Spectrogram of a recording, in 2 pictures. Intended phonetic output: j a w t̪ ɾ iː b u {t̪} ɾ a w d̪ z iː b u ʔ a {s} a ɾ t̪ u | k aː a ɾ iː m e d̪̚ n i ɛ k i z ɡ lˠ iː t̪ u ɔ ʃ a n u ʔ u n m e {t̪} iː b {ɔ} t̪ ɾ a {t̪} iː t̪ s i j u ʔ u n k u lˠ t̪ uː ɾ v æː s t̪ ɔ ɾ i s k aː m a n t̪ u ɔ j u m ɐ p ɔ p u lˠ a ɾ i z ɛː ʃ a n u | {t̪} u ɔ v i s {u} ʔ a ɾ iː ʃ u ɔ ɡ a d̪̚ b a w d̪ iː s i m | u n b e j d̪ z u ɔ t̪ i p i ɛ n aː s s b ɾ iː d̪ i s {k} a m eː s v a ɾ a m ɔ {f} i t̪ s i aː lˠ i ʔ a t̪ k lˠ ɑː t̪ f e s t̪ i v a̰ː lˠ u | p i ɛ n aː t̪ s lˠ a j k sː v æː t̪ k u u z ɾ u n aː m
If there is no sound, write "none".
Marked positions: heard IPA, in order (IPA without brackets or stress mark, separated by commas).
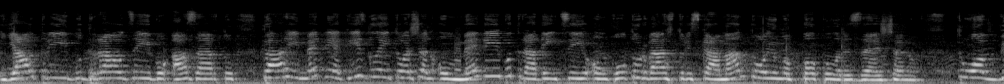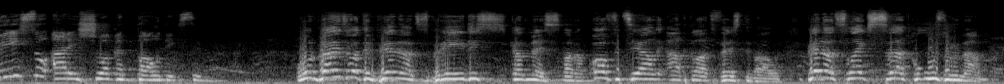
d̪, z, d̪, u, d̪, t̪, u, k, f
